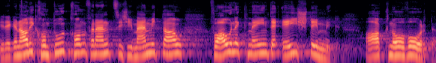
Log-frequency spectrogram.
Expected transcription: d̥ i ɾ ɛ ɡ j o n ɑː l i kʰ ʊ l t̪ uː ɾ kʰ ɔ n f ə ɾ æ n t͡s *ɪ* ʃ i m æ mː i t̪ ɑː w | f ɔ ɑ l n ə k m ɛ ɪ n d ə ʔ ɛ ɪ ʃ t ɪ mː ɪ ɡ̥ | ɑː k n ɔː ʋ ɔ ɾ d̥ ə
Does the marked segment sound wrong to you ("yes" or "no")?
no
